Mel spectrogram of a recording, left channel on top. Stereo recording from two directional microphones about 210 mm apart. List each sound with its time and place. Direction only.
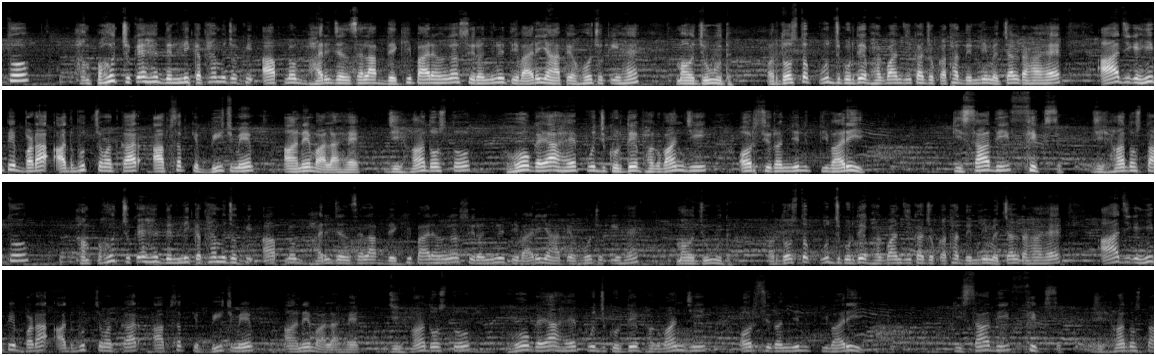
0.1 s a man's voice: 30° left (ahead or behind); by 2.5 s 15° left (ahead or behind)
2.6 s speech: 35° left (ahead or behind)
